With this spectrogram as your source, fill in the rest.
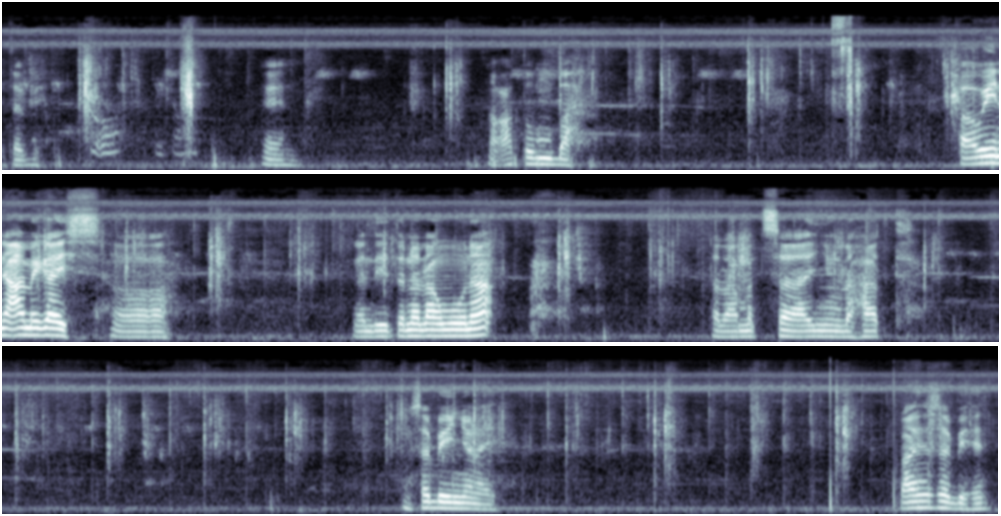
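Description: A young man talks close to the microphone, calmly and in bursts.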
